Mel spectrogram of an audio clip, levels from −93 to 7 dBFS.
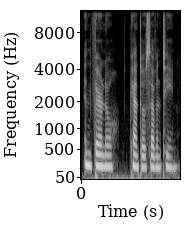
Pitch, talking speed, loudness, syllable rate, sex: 190 Hz, 90 wpm, -18 LUFS, 5.1 syllables/s, female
